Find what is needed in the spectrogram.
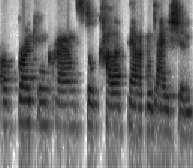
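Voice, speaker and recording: A woman speaks in an Australian accent at a fairly slow pace. Her tone is bright and sharp. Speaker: domestic violence survivor and charity founder. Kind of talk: testimony. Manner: frequent throat clearing.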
